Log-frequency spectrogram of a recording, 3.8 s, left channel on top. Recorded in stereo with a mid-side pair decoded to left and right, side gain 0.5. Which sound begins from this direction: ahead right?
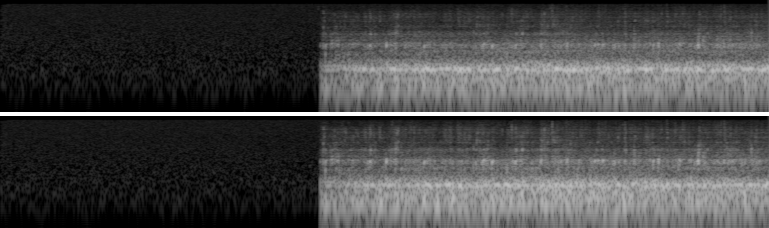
Boiling, at 1.6 s.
